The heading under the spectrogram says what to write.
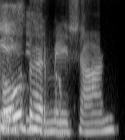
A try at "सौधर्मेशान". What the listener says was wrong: सौधर्म ईशान बोलो, 2 मात्रा है, सौधर्म ईशान।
